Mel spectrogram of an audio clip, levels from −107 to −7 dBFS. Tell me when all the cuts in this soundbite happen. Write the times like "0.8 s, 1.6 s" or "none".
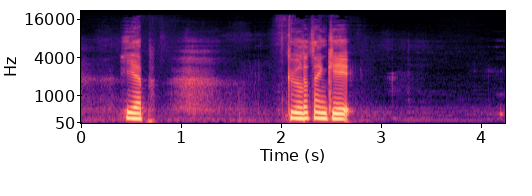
2.2 s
